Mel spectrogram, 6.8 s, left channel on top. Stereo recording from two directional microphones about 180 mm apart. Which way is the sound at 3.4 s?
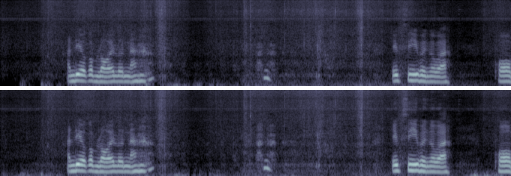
25° right (ahead or behind).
